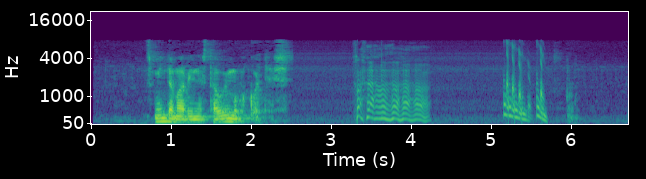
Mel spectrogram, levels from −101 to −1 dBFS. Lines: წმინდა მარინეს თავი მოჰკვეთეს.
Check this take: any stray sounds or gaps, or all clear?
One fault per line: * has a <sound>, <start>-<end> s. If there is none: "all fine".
* has a laugh, 3.3-4.3 s
* has a chirp, 5.2-5.7 s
